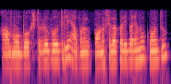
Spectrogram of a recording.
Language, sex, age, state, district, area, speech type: Odia, male, 18-30, Odisha, Malkangiri, urban, conversation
